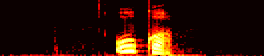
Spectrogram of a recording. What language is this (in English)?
Norwegian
